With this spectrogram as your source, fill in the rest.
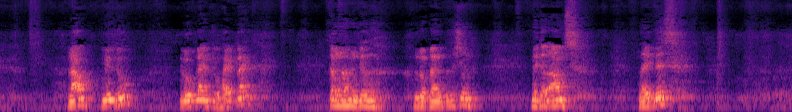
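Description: A man speaks calmly and clearly close by, in short phrases with pauses.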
